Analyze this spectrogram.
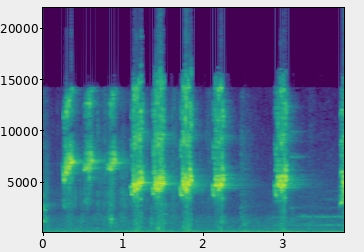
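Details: Long-tailed shrike, a 2016 national champion songbird singing in the single-point style, delivering harsh, buzzy high notes repeated about every quarter second with short gaps.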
